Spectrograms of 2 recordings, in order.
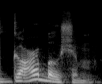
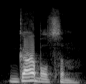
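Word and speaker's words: Garboldisham: This is Garblesome. Garblesome. Garblesome. So it skipped the D. Yeah. And it goes some, not sham. I skipped the wrong one. Or maybe it's, like shum. Yeah. So garblesome, which I don't think I've ever heard of.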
